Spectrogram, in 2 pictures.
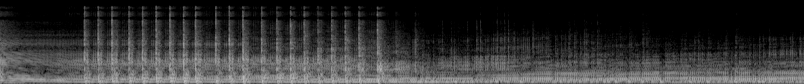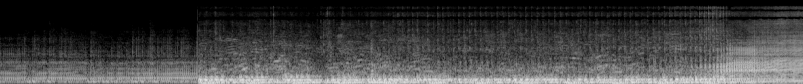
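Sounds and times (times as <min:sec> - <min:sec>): motorcycle engine revving and idling: 0:00.0 - 0:16.0
exhaust pops: 0:00.8 - 0:15.4.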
